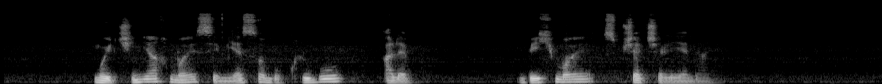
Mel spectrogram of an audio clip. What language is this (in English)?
Upper Sorbian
